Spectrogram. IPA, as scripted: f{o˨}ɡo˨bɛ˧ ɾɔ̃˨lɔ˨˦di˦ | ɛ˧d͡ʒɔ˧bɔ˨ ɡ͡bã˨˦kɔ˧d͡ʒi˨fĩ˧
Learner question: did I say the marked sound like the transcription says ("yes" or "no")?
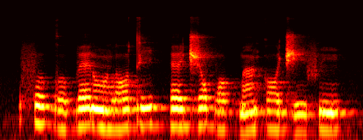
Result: no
